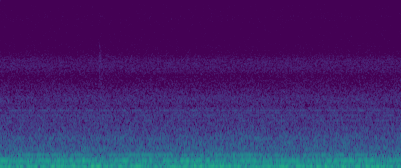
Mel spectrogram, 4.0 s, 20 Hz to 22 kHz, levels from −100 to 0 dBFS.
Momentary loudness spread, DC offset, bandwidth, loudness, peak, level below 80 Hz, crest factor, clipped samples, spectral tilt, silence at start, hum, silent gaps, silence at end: 2 LU; under 0.1%; 7.4 kHz; -50 LUFS; -34 dBFS; -48 dBFS; 12 dB; under 0.1%; -8.5 dB/octave; 0 s; none; none; 0 s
